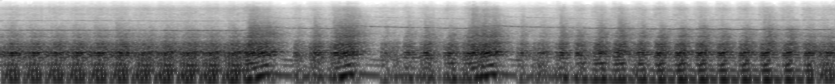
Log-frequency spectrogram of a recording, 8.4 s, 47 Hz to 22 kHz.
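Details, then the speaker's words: Mazda FD RX7 bridgeport rotary, Hypergear T51R single turbo conversion, first start: very loud, raspy idle with rapid pulsing crackle and a few sharp revs; massive exhaust leak at turbo exhaust housing, V-band clamp not seated properly. "So first of all, I'm going to quickly just take off the exhaust housing, because as you guys can see, we had a massive exhaust leak. That V-band is not sitting properly when I put it back on, so I'm going to just go over that, make sure that V-band is sitting properly, and then also let's check over the turbo."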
